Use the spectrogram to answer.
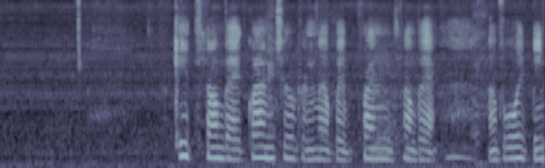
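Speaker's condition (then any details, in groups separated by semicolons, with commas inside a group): MND; voice may be difficult to understand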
